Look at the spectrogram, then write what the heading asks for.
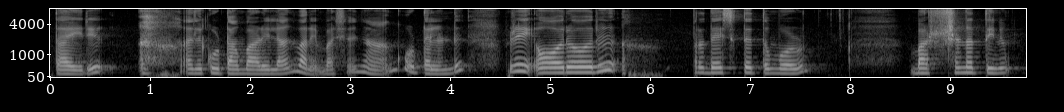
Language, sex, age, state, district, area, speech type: Malayalam, female, 30-45, Kerala, Kasaragod, rural, spontaneous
